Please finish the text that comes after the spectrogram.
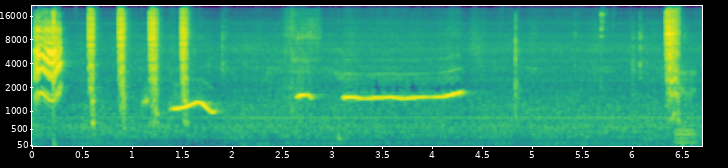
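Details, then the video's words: Pet Indian ringneck parrot, known as a talker, opening with a harsh burst and clicks, then an arched whistle and a long level whistled tone, with quiet gaps between. "Mithu Mithu Bolne Wala Tota | Indian Ringneck Parrot natural Sounds"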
